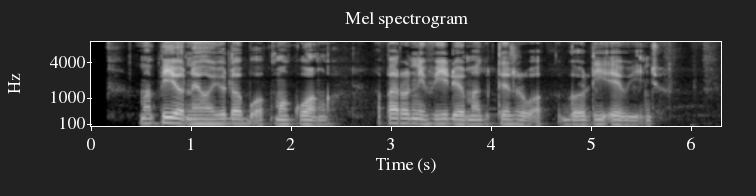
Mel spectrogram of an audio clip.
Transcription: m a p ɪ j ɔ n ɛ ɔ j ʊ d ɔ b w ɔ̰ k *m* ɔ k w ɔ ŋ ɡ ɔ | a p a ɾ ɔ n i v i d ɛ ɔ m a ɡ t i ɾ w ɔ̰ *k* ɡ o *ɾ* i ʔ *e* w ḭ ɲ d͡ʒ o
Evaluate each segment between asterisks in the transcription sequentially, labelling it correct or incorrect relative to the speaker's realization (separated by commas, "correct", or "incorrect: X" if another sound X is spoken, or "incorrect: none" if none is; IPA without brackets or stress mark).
correct, correct, incorrect: l, correct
